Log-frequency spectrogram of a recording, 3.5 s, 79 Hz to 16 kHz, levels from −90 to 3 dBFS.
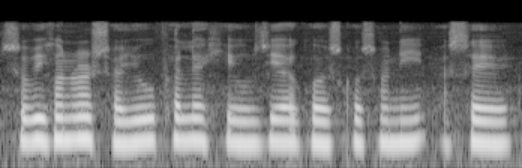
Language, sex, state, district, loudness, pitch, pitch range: Assamese, male, Assam, Sonitpur, -14 LUFS, 180 Hz, 175-190 Hz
